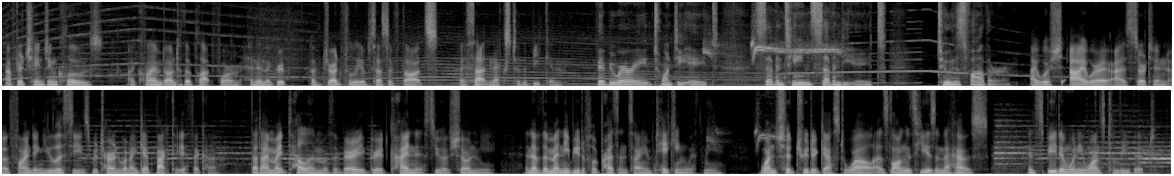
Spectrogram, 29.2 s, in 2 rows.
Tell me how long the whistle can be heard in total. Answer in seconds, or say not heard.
3 s.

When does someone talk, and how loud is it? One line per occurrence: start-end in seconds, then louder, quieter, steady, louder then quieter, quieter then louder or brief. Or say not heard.
0.0-29.1 steady.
